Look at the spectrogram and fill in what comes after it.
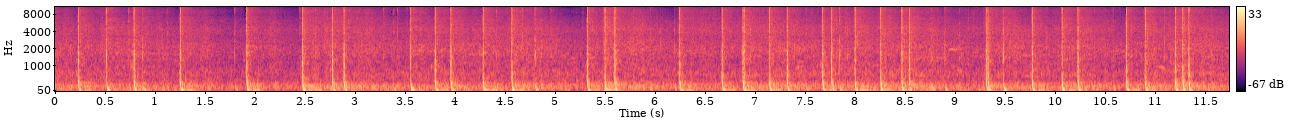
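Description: Aerial fireworks going off in a rapid barrage: several sharp bangs a second from bursting shells, with crackling between them.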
